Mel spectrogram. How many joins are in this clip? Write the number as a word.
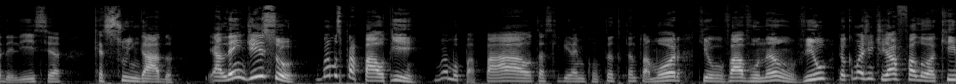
eight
